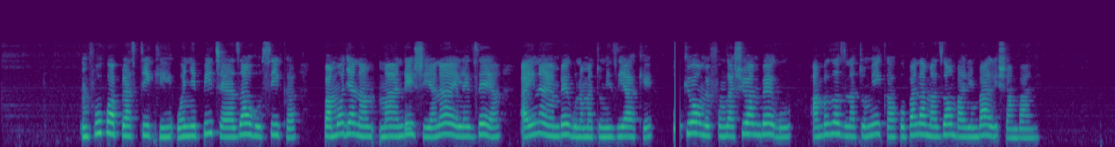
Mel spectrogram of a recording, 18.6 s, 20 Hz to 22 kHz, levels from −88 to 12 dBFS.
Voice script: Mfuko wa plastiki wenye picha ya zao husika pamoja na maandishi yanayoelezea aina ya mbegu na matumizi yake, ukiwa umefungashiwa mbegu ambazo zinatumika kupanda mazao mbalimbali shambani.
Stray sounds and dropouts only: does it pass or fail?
fail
